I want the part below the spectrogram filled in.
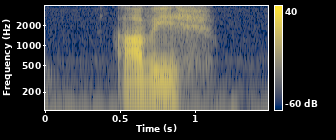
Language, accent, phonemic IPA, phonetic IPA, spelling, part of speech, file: Armenian, Eastern Armenian, /ɑˈviʃ/, [ɑvíʃ], ավիշ, noun, Hy-ավիշ.ogg
- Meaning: lymph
